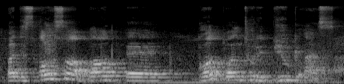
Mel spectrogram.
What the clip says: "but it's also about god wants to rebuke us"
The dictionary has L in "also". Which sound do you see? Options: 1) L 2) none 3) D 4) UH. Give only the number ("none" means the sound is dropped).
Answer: 1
